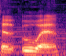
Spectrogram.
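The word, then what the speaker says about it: 上: There are kanjis like the kanji for up, which means it's pronounced ue.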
